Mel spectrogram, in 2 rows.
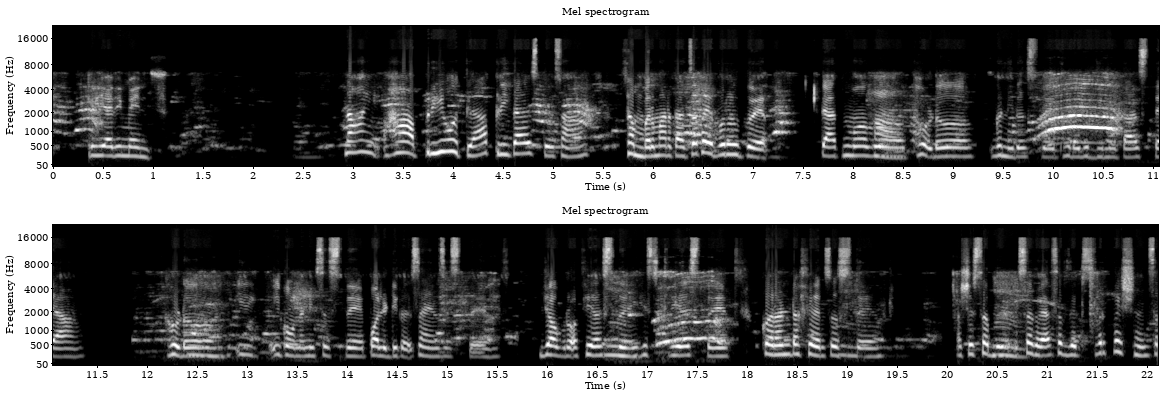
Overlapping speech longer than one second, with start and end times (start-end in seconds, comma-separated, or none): none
